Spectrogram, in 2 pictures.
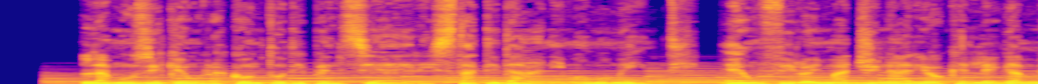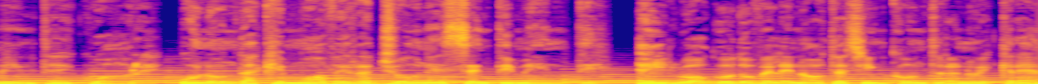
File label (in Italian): Spot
